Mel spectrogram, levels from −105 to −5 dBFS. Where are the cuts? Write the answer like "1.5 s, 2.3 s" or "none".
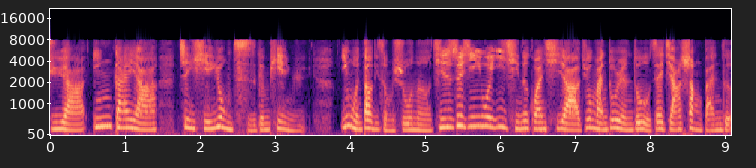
3.8 s, 5.1 s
